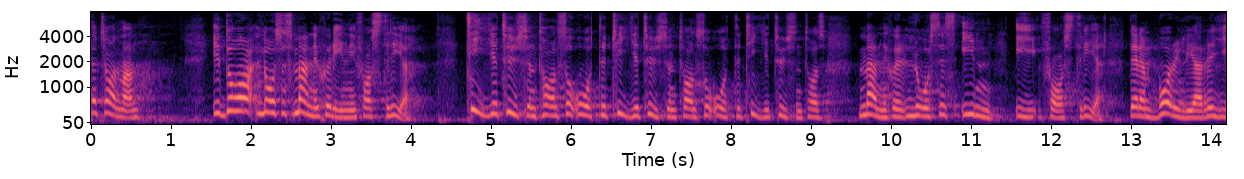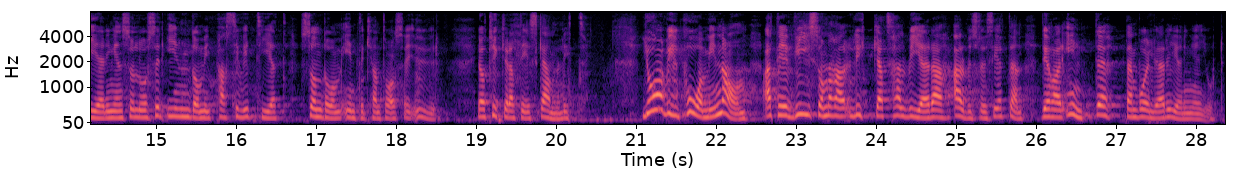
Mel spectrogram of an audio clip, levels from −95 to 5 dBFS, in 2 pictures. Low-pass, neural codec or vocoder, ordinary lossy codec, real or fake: none; codec, 16 kHz, 4 kbps, FreqCodec, larger model; none; fake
